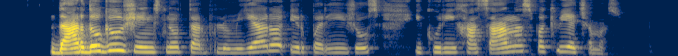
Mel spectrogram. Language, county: Lithuanian, Vilnius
